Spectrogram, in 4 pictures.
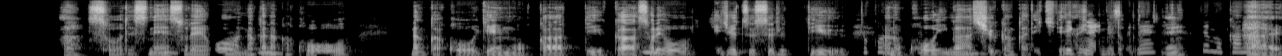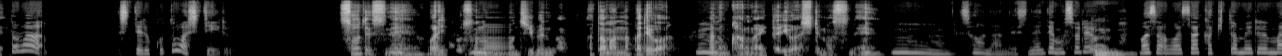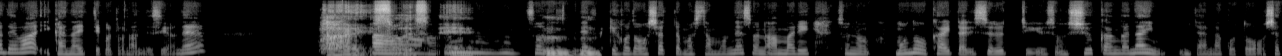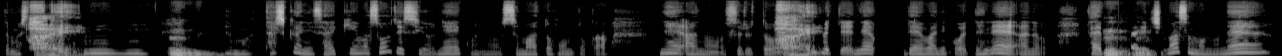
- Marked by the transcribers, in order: tapping
- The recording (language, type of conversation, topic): Japanese, advice, なぜ感謝や前向きな考え方を日記で習慣化できないのですか？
